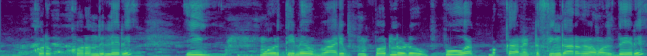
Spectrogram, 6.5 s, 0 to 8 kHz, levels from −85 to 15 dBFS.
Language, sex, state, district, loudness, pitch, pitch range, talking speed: Tulu, male, Karnataka, Dakshina Kannada, -14 LUFS, 200 Hz, 180-220 Hz, 110 wpm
